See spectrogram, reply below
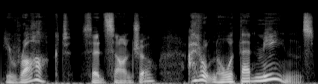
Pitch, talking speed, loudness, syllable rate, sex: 130 Hz, 170 wpm, -19 LUFS, 3.9 syllables/s, male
